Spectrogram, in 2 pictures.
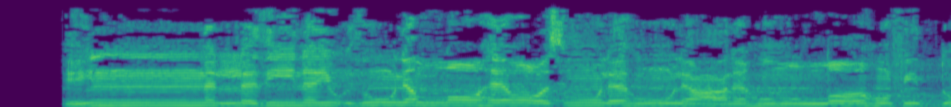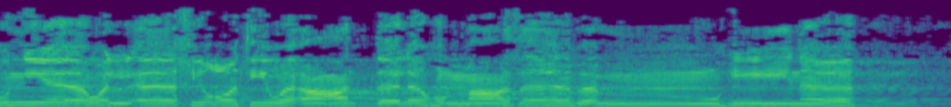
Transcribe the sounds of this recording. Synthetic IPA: ʔɪnː | alːaðiːnajʊʔðuːnalːɑːɦawɑɾˤɑsuːlaɦʊlaʕalaɦʊmʊlˤːɑːɦʊfiːad̪ːʊnjaːwalʔaːxɪɾɑɪwaʔaʕad̪ːalaɦʊmʕaðaːbanmʊɦiːnaː

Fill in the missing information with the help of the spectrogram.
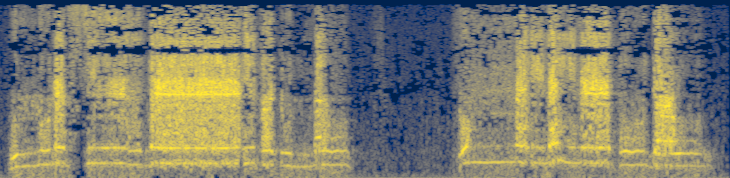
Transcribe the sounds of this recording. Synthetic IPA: kʊlːʊnafsɪ | ðaː | ʔɪqalmawt̪̚ | θʊmːaʔɪlajnaːt̪ʊɾd̪ʕun

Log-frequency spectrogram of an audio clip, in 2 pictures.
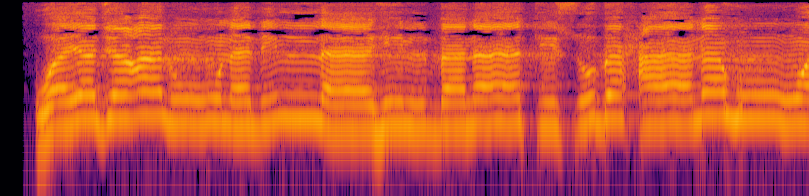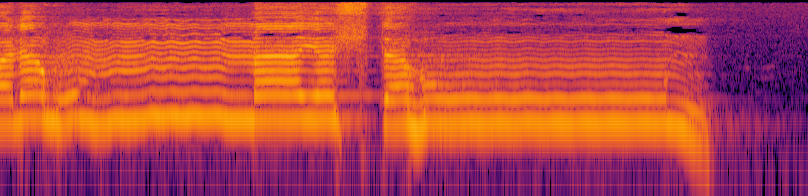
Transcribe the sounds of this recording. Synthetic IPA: wajad͡ʒʕaluːnalɪlːaːɦɪlbanaːt̪ɪsʊbħaːnaɦʊwalaɦʊm | aːjaʃt̪aɦuː | n

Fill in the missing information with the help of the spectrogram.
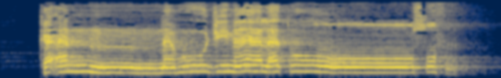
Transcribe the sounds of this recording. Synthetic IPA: kaʔan | aɦʊd͡ʒɪmaːlat̪ʊ | sˤʊf

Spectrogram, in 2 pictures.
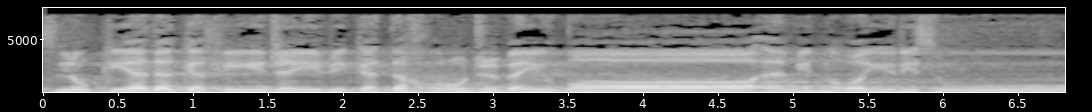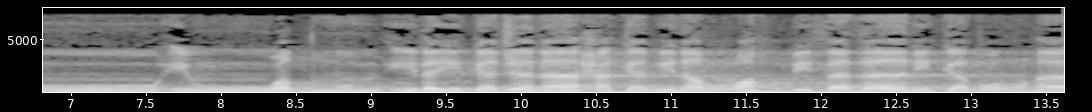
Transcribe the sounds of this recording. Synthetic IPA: slʊkjad̪akafiːd͡ʒajbɪkat̪axɾʊd͡ʒbajd̪ˤɑː | ʔamɪnɣajɾɪsu | ʔɪwɑd̪ˤmʊmʔɪlajkad͡ʒanaːħakamɪnarˤːɑɦbɪfaðaːnɪkabʊɾɦaː

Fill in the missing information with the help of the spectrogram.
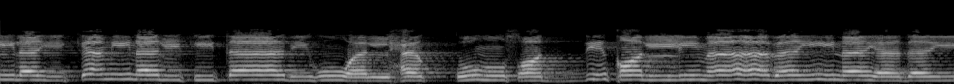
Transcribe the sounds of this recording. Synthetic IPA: ɪlajkamɪnalkɪt̪aːbɪhʊwalħɑqːʊmʊsˤɑd̪ːɪqɑlɪmaːbajnajad̪aj

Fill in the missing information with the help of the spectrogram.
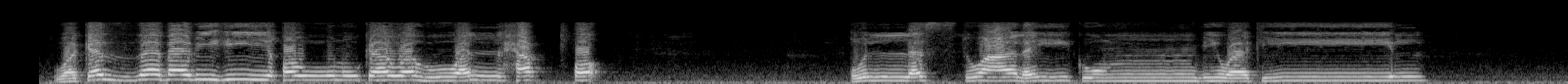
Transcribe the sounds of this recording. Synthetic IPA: wakaðːababɪɦiːqɑwmʊkawaɦʊwalħɑqː | qʊlːast̪ʊʕalajkʊm | bɪwakiː | l

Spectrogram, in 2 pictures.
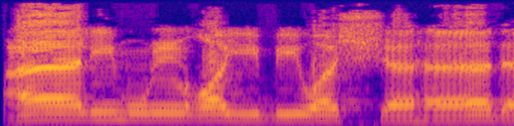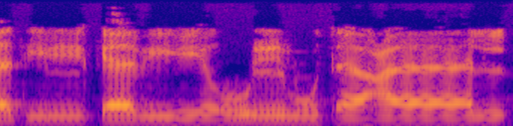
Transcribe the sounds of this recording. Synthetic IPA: ʕaːlɪmʊlɣajbɪwaʃːaɦaːd̪alkabiːɾlmʊt̪aʕaːl

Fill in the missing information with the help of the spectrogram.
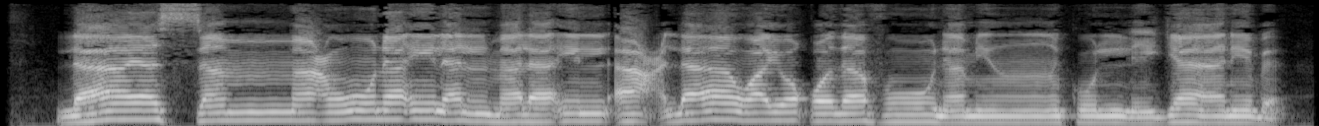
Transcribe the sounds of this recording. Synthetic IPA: laːjast̪amːaʕuːnaʔɪlaːlmalaʔɪlʔaʕlaːwajʊqðafuːnamɪnkʊlːɪd͡ʒaːnɪb

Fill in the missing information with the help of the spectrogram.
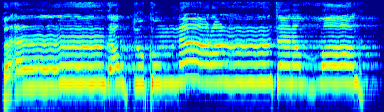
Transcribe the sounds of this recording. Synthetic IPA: faʔan | ðɑɾˤt̪ʊkʊmnaːɾˤɑnt̪anɑðˤːɑː

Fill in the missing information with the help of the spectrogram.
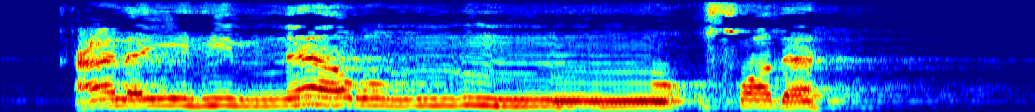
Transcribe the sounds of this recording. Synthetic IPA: ʕalajɦɪmnɑːɾˤʊ | mʊʔsˤɑd̪a

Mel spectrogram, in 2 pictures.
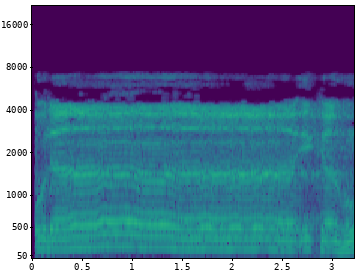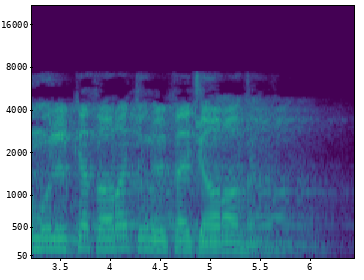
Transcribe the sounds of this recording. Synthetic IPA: ʔʊlaː | ʔɪkaɦʊmʊlkafɾˤɑlfad͡ʒɑɾˤɑh

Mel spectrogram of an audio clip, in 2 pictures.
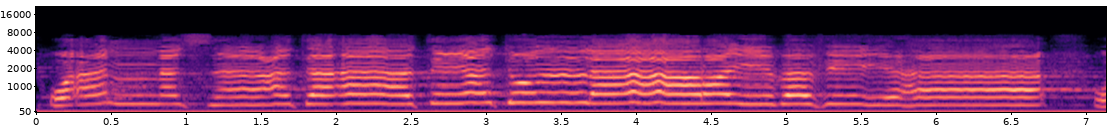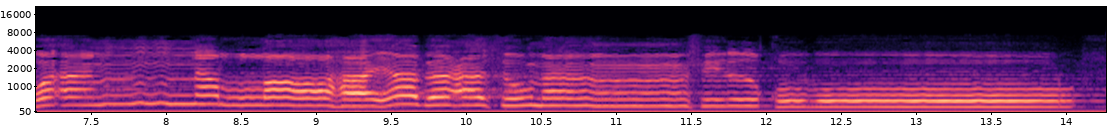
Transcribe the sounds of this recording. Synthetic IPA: waʔanːasːaːʕat̪aʔaːt̪ɪjat̪laːɾˤɑjbafiːɦaː | waʔanːallːɑːɦajabʕaθʊmanfiːlqʊbu | ɾ

